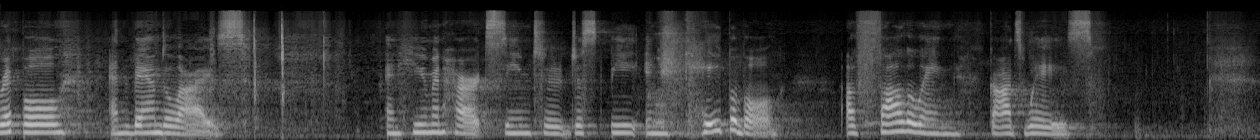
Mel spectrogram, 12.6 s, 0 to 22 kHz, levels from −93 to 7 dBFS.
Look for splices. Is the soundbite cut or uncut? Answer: uncut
